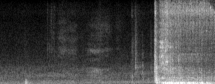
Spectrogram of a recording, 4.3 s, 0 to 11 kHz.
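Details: Brand-new 23hp Briggs & Stratton Vanguard V-twin on a tractor, started after finding a spark-control part touching metal under the cover caused no spark; catches at once and settles into a steady, even run with no misfire, normal start.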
